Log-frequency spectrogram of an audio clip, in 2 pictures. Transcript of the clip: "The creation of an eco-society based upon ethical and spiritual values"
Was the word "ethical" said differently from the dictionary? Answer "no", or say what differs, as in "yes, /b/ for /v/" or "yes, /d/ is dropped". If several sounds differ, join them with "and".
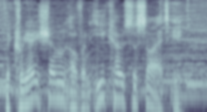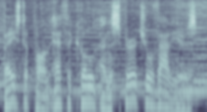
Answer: no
